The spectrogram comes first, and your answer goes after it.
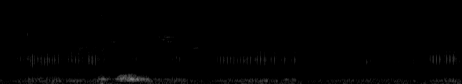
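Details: Domestic cat purring: a soft, steady low rumble that pulses throughout, with faint higher murmurs above it and one slightly louder swell near the middle.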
